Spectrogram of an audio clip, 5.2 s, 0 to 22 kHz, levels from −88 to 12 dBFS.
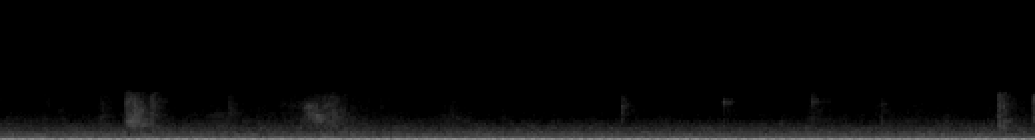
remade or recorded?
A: recorded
